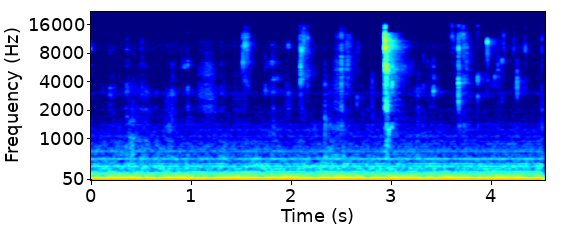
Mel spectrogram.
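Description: A person chewing and biting into seafood boil and a crab leg, close to the microphone: scattered wet mouth clicks and smacks, one sharper click about three seconds in, over a steady low hum.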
